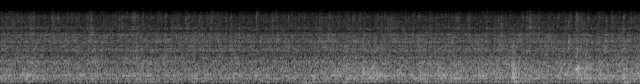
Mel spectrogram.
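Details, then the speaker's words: Whirlpool Duet Sport front-load washer, after oven-reflowing the control board's solder for an F-1 error on final spin: steady even whir with soft rhythmic churn, no knocks or scraping; washing normally. "it's gonna wash for a couple minutes and then rinse and spin all that stuff"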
